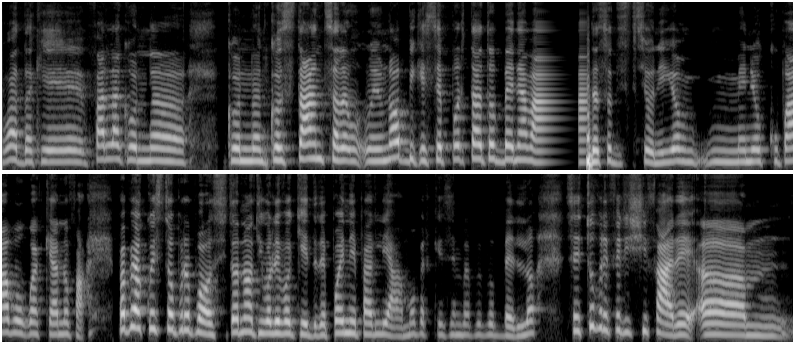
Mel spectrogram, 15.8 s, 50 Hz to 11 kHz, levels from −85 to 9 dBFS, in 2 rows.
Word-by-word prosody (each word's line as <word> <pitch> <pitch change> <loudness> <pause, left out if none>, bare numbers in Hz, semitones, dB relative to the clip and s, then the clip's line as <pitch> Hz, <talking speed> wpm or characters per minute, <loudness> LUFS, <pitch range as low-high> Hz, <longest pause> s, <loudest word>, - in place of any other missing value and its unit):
Guarda 240 -2 -2
che 220 -1 -4
falla 270 +4 0
con 255 -2 -2 0.8
con 235 -2 +1
costanza 255 +2 +3
è - - +4
u 230 -1 -3
è 230 - 0
un 235 +2 -1
hobby 295 -2 +2
che 240 - -3
se 245 +3 -1
portato 270 +1 0
bene 260 +2 +1
ava 215 -4 0 0.2
dà 220 -1 +11
soddisfazioni, 210 -1 -6
io, 230 +1 -1
mhmm, 220 0 -7
me 220 - -3
ne 225 - -1
occupavo 230 +1 -1
qualche 220 0 -5
anno 210 +1 -2
fa. 210 - -5 0.3
Proprio 310 +3 +6
a 325 - +3
questo 310 -2 +1
proposito, 250 -5 +1
no, 260 +1 +1
ti 235 - -6
volevo 230 0 +3
chiedere, 200 -3 -4
poi 235 0 +1
ne 235 - +1
parliamo 210 -2 -5
perché 210 -2 -14
sembra 200 +1 -11
proprio 200 +1 -13
bello, 185 +4 -4 0.3
se 275 -2 -4
tu 365 +6 -1
preferisci 270 -5 -5
fare 205 -5 +3
uhm, 195 -4 +1
225 Hz, 175 wpm, -20 LUFS, 210-255 Hz, 0.8 s, dà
